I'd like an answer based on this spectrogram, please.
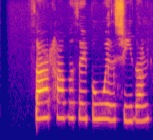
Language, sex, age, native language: Icelandic, female, 10, Icelandic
